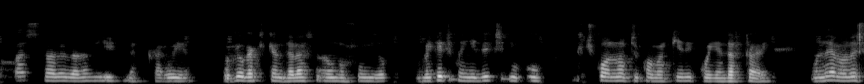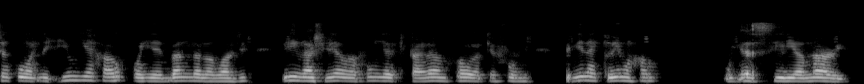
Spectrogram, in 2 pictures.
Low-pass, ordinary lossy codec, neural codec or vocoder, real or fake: 7.2 kHz; MP3, 64 kbps; codec, 24 kHz, 0.9 kbps, WavTokenizer, medium music audio release; fake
